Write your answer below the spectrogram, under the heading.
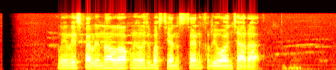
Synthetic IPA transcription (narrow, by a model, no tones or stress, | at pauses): lilɪskaɾlinalɔɦɔk̚nilɪsbast̪ianst̪ɛnkəriwawaɲt͡ʃaɾa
